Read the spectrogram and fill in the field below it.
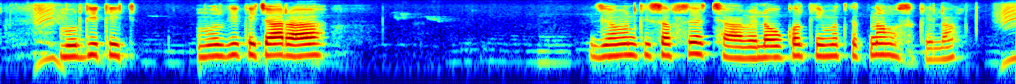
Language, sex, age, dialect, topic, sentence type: Bhojpuri, female, 25-30, Western, agriculture, question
